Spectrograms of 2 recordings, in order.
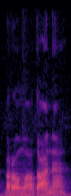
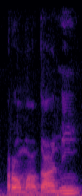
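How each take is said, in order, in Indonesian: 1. Kata ini berakhir dengan vokal 'a'. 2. Kata ini berakhir dengan vokal 'i'. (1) "misalkan Ramadan ini dibaca Ramadana" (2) "harus dibaca mudhaf kepada hadhihi sanah"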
